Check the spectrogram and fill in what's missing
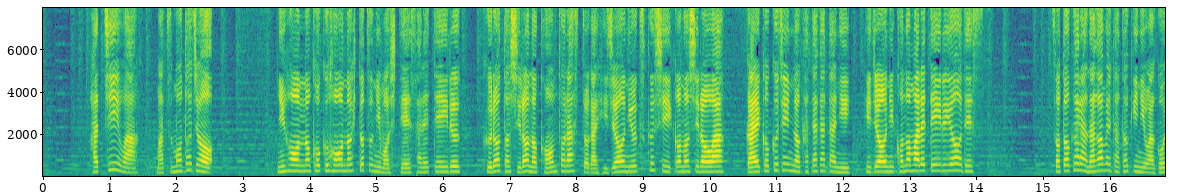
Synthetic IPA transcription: hat͡ɕiːβamat͡sɨmo̞t̪o̞ʑo̞ː | ɲ̟iɦõ̞nːo̞ko̞kɯ̟ɦo̞ːno̞çʲi̥t̪o̞t͡sɨɲ̟imo̞ɕi̥t̪e̞ːsaɾe̞t̪e̞iɾɯ̟ | kɯ̟ɾo̞t̪o̞ɕiɾo̞no̞kõ̞nt̪o̞ɾasɨ̥t̪o̞ɡaçiʑo̞ːɲ̟iɯ̟t͡sɨ̥kɯ̟ɕiːko̞no̞ɕiɾo̞βa | ɡ̥aiko̞kɯ̟ʑĩnːo̞kat̪aɡat̪aɲ̟içiʑo̞ːɲ̟iko̞no̞maɾe̞t̪e̞iɾɯ̟jo̞ːd̪e̞sɨ̥ | so̞t̪o̞kaɾanaɡame̞t̪at̪o̞kʲiɲ̟iβaɡo

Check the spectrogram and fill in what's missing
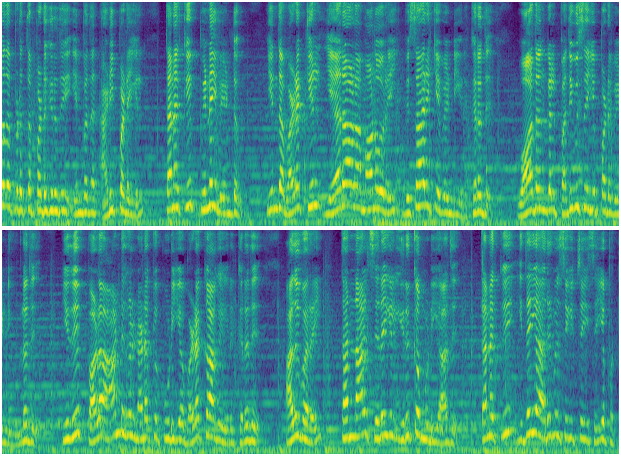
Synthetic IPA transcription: ðɐpːɐɽɯt̪ːɐpːɐɽɯɣɪɾɐðɯʔɛnbɐðɐnʔɐ̰ɽɪpːɐɽɐjɪl | t̪ɐnɐkːɯpɪɳɐɪʋeːɳɖɯm | ɪnd̪ɐʋɐɻɐkːɪleːɾaːlɐmaːnoːɾɐɪʋɪsaːɾɪkːɐʋeːɳɖɪɪɾɯkːɪrɐðɯ | ʋaːðɐŋɡɐɭpɐðɪʋɯsɛjːɐpːɐɽɐʋeːɳɖɪʊɭːɐðɯ | ɪðɯpɐlɐaːɳɖɯɣɐɭnɐɽɐkːɐkːuːɽɪjɐʋɐɻɐkːaːɣɐɪɾɯkːɪrɐðɯ | ɐðɯʋɐɾɐɪt̪ɐnːaːlsɪɾɐjɪlɪɾɯkːɐmʊɽɪjaːðɯ | t̪ɐnɐkːɯɪðɐjɐːɾɪʋɯsɪɣɪt͡ʃːɐɪsɛjːɐpːɐʈːɯ

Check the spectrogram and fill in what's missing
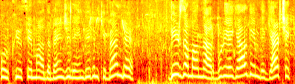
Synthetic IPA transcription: o̞ɾkʰujosemaːd̪abænd͡ʒelʲejimd̪e̞d̪imcʰibænd̪ɛ | biɾzamanlˠaɾbuɾajaɟælʲd̪iːmd̪ɛɟæɾt͡ʃʰɛc̚t̪ʰ

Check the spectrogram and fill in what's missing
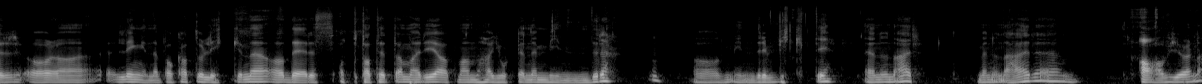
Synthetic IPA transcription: ɾɔ | lɪŋnəpʰɔkʰɑt̪ʊlɪkːənəɔd̪eːɾəsɔpt̪ʰɑt̪heːt̪ɑʋmɑɾiːɑɑt̪mɑnɦɑɾjʊʈːd̪ɛnːəmɪnd̪ɾə | ɔɡmɪnd̪ɾəʋɪkt̪ɪ | ɛnhʉnʔæːɾ | mɛnhʉ̰nʔæɾ | ʔɑːʋjøːɳə

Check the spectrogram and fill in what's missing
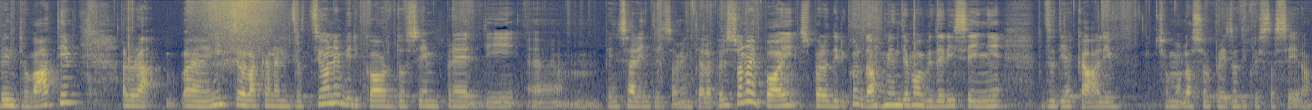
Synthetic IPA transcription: bɛnt̪ɾovaːt̪i | a̰lːoːɾa̰init̪sːjolakanalid̪zːat̪sːjoːneviɾikɔrd̪osɛmpɾed̪i | pensaːɾeint̪ensa̰ment̪ealːapersoːnaepːɔjspɛːɾod̪iɾikord̪armiand̪jaːmoavːed̪eːɾeiseɲːi | d̪zod̪iaka̰ːli | d̪̥it͡ʃaːmolasorpɾeːzad̪ikwest̪asḛːɾa̰

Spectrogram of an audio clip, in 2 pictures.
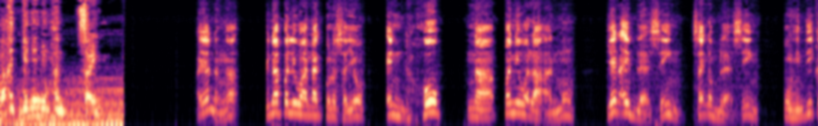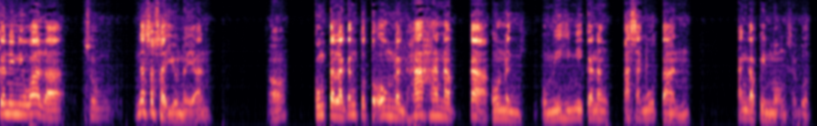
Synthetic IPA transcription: baːkɪt̪̚ɡɐɲanjʊŋɦand̪̚sajn | ʔɐjanɐŋaʔ | pɪnapɐlɪwaːnɐɡ̚konɐsɐjo̞ | ʔɛnd̪hop̚ | nɐpɐnɪwɐla̰ːʔɐ̰nmo̞ | janɐjblɛ̰sɪŋsajnovblɛ̰sɪŋ | kʊŋhɪnd̪ikɐnɪnɪwaːlaʔ | so | nɐsasɐjonɐja̰n | ʔo | kʊŋt̪ɐlɐɡaŋt̪ʊt̪oʔoŋnɐɡ̚ɦaɦanap̚kaʔonɐɡ̚ | hʊmiɦɪŋikanɐŋkɐsɐɡuːt̪an | t̪ɐŋɡapɪnmoʔɐ̰ŋsɐ̰ɡot̪̚

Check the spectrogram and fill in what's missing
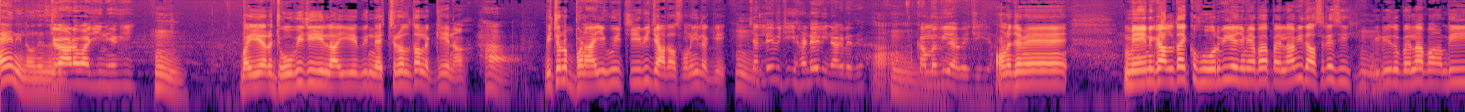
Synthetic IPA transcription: ɛːnĩːlãːnd̪eːd͡ʒəɡaːɽʋaːd͡ʒiːnĩːəɡiː | bʱaːiːəɾd͡ʒoːbiːt͡ʃiːd͡ʒlaːiːɛːbiːnɛːt͡ʃɾəlt̪ãːləɡːeːnaːhã | biːt͡ʃəlbəɽ̃aːiːɦoːiːt͡ʃiːʋiːd͡ʒjaːd̪aːsoːɽ̃iːləɡːḛːt͡ʃəlːeːbiːt͡ʃiːd͡ʒɦəɳɖeːʋiːnãːkɾeːt̪eːɦã̰ːkəmʋiːaːʋeːt͡ʃiːd͡ʒɦʊ̰ɳd͡ʒɪʋẽː | meːnɡəlt̪ãːɪkɦoːɾbiːɛːd͡ʒɪʋẽːəpãːpɛːlãːbiːd̪əsɾeːsiːʋiːɖioːt̪õːpɛːlãːpãːbiː

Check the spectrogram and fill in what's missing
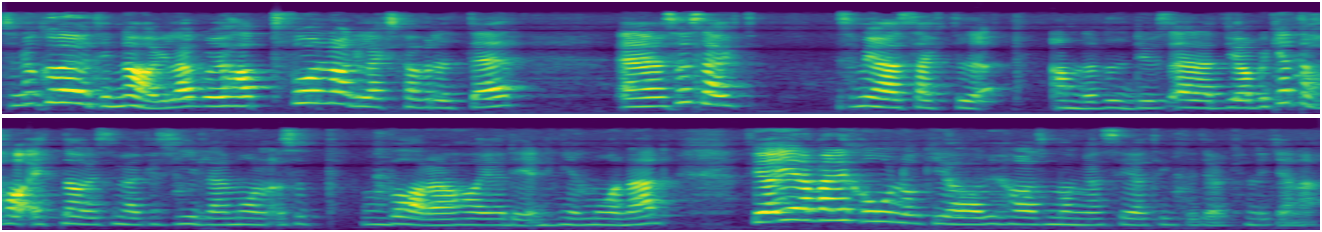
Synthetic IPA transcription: sɔnʉ̟ɡoːvɪœːvəʈʰɪlnɑːɡəlakːɔjɑɦaʈʰv̥oːnɑːɡlaksfavʊɾiːt̪əɾ | sɔmsakt̪ | sɔmjɑːɡhaʂakt̪ɪʔa̰nd̪ɾaviːd̪ɛʊsæɾat̪jɑːɡbɾʉkːaɪnt̪əɦɑːʔɛt̪nɑːɡəsɔmjɑːɡkʰanʂəjɪlːaɛnmoːna̰d̪sɔbɑːɾaɦajɑd̪ɛɛ̰nɦeːlmoːnad̪fœɾjɑːɡeːɾavaɾaɧuːnɔkjɑːɡɦas̬ɔmɔŋːasɔjɑːɡ̚t̪ʏk̚t̪əat̪jɑ̰ɡkʰɵnd̪əjɛ̰ːna̰

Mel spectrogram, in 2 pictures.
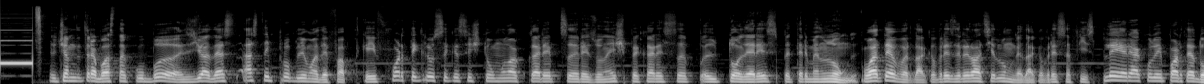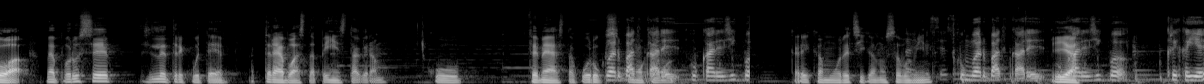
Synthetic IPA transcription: zit͡ʃamd̪e̞t̪ɾeabəast̪akubəɨnziwad̪east̪ast̪ajepɾo̞ble̞mad̪e̞fap̚t̪kəje̞foart̪e̞ɡɾe̞wsəɡəse̞ʃt̪omulaku̥kaɾe̞səɾe̞zo̞nʃi̥pe̞kaɾe̞səɨlt̪o̞le̞ɾe̞z̥ʲpe̞t̪e̞rme̞nluŋɡwat̪evərd̪akəvɾesʲre̞lat̪sijeluŋɡəd̪akəvɾe̞t̪sʲsəfisʲplejeɾeakolo̞jepart̪ead̪o̞wa̰meapəɾuse̞ | zileet̪ɾe̞kut̪e̞ | t̪ɾeabəast̪ape̞inst̪aɡɾa̰m | ku | fe̞mejast̪akuɾukssrbamoka̰ɾḛkukaɾezik̚bə | ka̰ɾejekamuɾət̪sikənusəvəmḭnd̪skunbərbat̪ka̰ɾḛkujaaɾezik̚bəkɾed̪̚kəje

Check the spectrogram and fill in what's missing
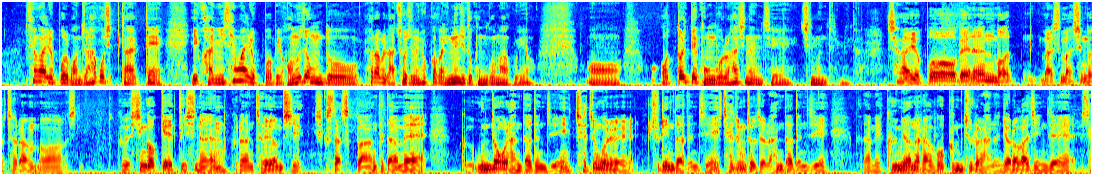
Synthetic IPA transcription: sʰe̞ŋwaɭjok̚p͈ʌbɯɭmʌnd͡ʑʌɦaɡoɕʰi̥p̚t͈ahaɭt͈e̞ikwaɲisʰe̞ŋɦwaɭjok̚p͈ʌbiʔʌnɯd͡ʑʌŋdoçjʌɾabɯɭnat͡ɕʰʌd͡ʑunɯnçjok͈waɡainːɯnd͡ʑidokuoŋɡumɦaɡojo | ʌː | t͈ʌɭt͈e̞koŋɡoɾɯɭɦaɕʰinɯnid͡ʑet͡ɕiɭmundɯɾimɲid̥ḁsʰeŋwaʎːuk̚p͈ʌbe̞nɯnmʌmaɭs͈ɯmɦaɕʰinɡʌt͡ɕʰʌɾʌmːʌ̰ | kɯɕʰinɡʌk͈e̞tɯɕʰinɯnkɯɾʌnt͡ɕʌjʌmɕ͈ik̚ɕʰi̥k̚s͈asʰɯ̥k͈wankɯdaɯme̞kɯ̰ʔundoŋɯɭhandadɯnd͡ʑit͡ɕʰe̞d͡ʑuŋɯɭ | t͡ɕuɾindadɯnd͡ʑit͡ɕʰe̞d͡ʑuŋd͡ʑod͡ʑʌɾɯ̰ɭhandadɯnd͡ʑikɯda̰ɯme̞kɯmjʌnɯɭɦaɡokɯmd͡ʑuɾɯɭɦanɯnjʌɾʌɣad͡ʑiːnd͡ʑe̞sʰ

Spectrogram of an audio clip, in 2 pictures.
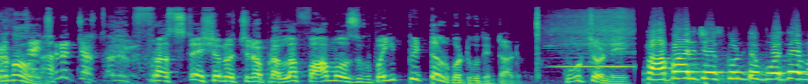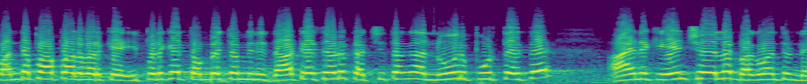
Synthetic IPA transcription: pʰɾɐsʈeːʂɐnʋɐt͡ʃːinɐpːuɽɐlːaːpʰaːɾmɐːsukupoːjipiʈːɐlːukoʈːukud̪iɳʈa̰ːɽukuːɾt͡ʃoːɳɖḭpaːpaːlut͡ʃe̞ːsukuɳʈuːp̬o̞ːt̪e̞ːʋɐnd̪ɐpaːpaːlɐʋɐɾɐke̞ːipːɐʈike̞ːt̪o̞mbʱɐjt̪o̞mːid̪id̪aːʈeːsaːɽukʰɐt͡ʃːit̪ɐŋɡaːnuːɾupuːɾt̪ɐjt̪e̞ː | a̰ːjɐnɐke̞ːmt͡ʃɛːjɐlaːbʱɐɡɐʋɐnt̪̬un

